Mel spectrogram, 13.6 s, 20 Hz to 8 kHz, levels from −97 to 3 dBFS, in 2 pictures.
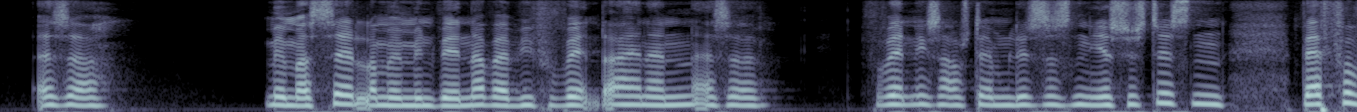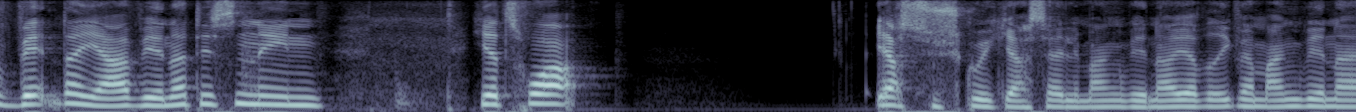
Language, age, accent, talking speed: Danish, 20-39, native, 205 wpm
